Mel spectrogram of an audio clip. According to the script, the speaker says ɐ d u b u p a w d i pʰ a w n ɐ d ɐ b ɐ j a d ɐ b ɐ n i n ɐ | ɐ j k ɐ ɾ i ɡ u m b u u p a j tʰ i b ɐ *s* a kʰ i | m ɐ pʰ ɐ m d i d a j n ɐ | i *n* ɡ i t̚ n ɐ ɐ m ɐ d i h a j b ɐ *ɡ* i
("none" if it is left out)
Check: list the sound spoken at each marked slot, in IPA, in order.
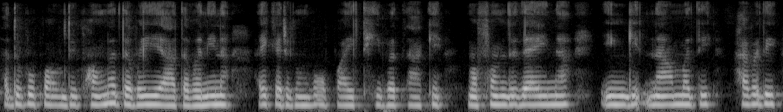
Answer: t, ŋ, d

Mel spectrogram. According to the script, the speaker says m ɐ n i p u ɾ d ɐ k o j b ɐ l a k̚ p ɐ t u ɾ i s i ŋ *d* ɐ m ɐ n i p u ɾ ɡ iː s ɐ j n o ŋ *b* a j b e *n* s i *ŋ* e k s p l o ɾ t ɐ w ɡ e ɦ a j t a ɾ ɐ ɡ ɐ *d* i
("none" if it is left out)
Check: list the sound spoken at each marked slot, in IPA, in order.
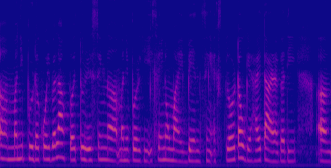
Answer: n, m, n, ŋ, d

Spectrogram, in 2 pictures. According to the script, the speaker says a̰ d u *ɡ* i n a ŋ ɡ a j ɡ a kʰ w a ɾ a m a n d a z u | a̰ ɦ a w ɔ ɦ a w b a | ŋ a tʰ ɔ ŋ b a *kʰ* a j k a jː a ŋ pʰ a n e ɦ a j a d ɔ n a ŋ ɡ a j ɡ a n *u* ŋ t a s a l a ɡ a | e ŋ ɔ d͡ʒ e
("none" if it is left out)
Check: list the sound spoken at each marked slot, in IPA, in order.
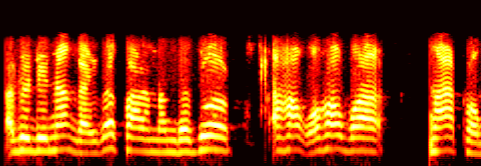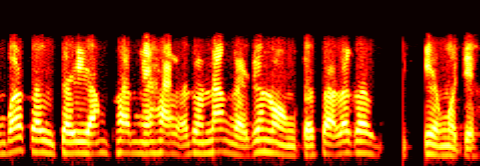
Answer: d, k, ɔ

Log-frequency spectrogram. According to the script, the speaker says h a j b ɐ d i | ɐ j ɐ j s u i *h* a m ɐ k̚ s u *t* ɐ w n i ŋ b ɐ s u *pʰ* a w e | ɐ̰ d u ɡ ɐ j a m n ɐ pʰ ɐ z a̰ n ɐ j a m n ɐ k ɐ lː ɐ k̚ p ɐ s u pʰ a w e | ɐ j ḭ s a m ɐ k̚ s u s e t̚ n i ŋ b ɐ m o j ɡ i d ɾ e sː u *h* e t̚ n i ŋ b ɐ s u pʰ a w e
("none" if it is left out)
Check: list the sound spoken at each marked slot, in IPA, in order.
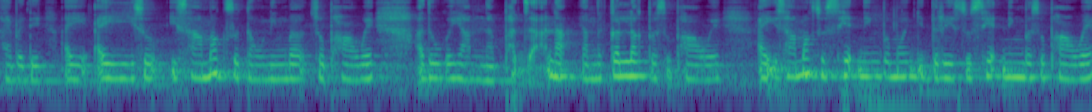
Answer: s, t, pʰ, s

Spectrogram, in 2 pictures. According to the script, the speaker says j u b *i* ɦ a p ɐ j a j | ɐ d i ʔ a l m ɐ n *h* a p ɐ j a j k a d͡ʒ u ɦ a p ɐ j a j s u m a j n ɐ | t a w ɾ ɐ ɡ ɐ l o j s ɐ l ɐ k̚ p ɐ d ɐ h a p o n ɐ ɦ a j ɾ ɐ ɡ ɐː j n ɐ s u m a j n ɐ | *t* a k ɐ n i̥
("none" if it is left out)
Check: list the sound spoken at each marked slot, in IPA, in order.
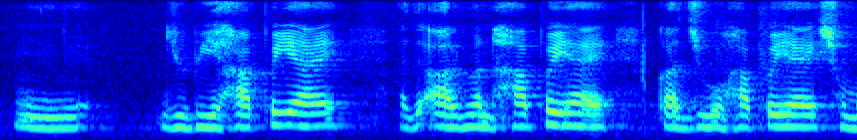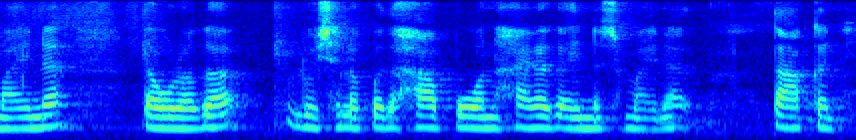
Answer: i, h, t

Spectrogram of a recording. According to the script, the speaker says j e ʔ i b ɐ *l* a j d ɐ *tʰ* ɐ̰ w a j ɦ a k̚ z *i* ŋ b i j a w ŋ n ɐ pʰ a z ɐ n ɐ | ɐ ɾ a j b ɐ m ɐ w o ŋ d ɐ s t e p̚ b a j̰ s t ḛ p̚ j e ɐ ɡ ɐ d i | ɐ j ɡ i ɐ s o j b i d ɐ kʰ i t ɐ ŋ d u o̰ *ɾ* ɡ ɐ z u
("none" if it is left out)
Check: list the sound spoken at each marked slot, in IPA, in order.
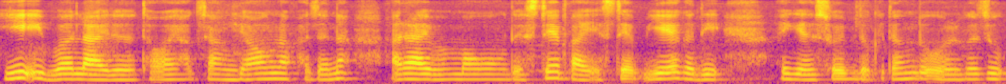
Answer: l, tʰ, a, ɾ

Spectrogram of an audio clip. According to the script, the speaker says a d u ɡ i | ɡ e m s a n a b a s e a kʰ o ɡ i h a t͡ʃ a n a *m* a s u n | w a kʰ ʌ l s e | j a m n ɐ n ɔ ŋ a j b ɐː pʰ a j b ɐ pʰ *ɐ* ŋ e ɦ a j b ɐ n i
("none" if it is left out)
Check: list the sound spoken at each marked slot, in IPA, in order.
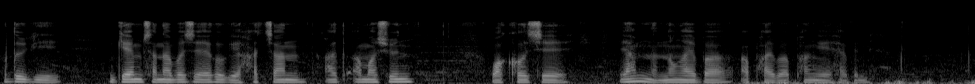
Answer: m, a

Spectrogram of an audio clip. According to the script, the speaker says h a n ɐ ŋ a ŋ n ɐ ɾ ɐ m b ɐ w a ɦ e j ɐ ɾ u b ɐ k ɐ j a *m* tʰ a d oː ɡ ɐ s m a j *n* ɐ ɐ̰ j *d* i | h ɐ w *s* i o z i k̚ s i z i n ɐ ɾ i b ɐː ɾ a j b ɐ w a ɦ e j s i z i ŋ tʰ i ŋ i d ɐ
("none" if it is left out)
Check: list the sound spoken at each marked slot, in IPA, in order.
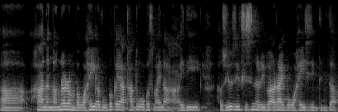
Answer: none, n, d, z

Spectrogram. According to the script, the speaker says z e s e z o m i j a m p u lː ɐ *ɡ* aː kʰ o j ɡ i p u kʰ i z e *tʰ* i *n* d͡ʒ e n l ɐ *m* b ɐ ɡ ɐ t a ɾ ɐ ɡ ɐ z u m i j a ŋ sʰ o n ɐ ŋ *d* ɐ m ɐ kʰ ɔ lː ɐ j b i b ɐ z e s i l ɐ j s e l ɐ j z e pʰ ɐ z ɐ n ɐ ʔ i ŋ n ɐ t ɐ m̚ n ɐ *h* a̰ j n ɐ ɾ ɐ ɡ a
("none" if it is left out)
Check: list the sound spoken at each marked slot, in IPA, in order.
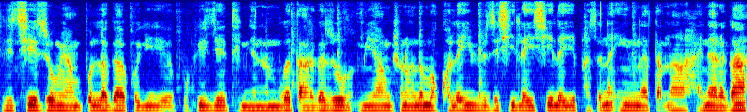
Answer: ɡ, tʰ, ŋ, m, d, h

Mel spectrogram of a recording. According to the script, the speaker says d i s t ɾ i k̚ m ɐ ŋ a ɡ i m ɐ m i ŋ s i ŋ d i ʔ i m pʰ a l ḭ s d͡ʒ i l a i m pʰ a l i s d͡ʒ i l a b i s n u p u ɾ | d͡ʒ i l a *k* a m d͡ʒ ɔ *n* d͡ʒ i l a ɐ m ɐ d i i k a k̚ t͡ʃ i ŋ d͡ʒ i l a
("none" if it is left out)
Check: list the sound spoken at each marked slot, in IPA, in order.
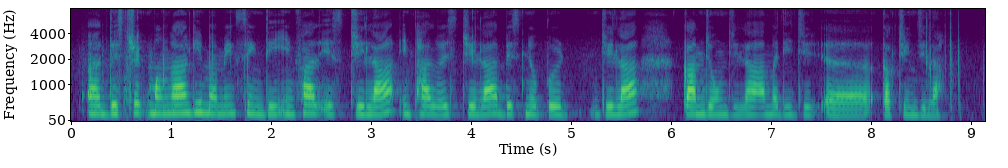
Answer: k, ŋ

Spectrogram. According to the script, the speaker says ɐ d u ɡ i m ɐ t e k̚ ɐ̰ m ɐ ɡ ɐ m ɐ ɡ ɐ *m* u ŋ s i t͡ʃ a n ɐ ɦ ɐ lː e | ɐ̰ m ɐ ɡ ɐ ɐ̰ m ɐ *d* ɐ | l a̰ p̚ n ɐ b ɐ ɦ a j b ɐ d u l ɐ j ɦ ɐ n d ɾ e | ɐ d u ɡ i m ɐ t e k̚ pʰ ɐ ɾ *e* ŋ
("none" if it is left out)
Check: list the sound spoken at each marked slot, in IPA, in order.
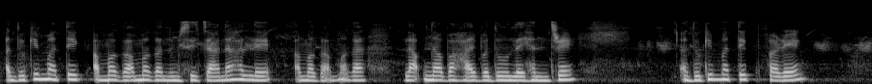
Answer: n, ɡ, e

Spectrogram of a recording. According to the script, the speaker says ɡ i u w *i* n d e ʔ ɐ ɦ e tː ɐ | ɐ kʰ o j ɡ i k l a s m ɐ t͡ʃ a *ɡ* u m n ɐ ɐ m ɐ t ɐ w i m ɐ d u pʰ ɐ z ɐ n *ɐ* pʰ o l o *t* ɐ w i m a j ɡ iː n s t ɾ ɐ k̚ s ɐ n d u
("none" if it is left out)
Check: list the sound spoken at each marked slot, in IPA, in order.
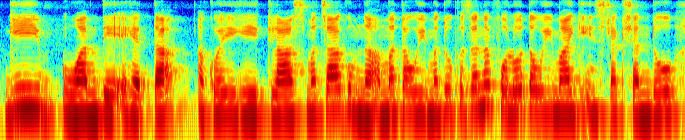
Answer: a, ɡ, ɐ, t

